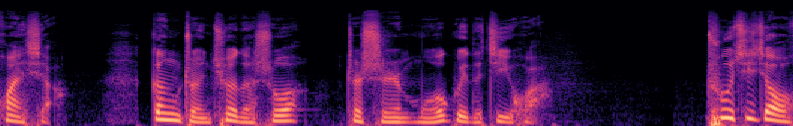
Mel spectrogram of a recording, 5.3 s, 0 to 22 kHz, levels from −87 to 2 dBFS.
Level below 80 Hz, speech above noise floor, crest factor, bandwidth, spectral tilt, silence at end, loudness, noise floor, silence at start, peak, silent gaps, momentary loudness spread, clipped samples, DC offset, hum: -36 dBFS; 55 dB; 18 dB; 14.5 kHz; -6 dB/octave; 0 s; -19 LUFS; -71 dBFS; 0 s; 0 dBFS; none; 12 LU; under 0.1%; under 0.1%; none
